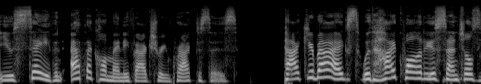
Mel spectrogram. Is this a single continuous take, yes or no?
yes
